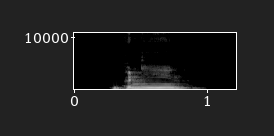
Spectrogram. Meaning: delicious
- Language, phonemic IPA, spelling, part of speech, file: Moroccan Arabic, /bniːn/, بنين, adjective, LL-Q56426 (ary)-بنين.wav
